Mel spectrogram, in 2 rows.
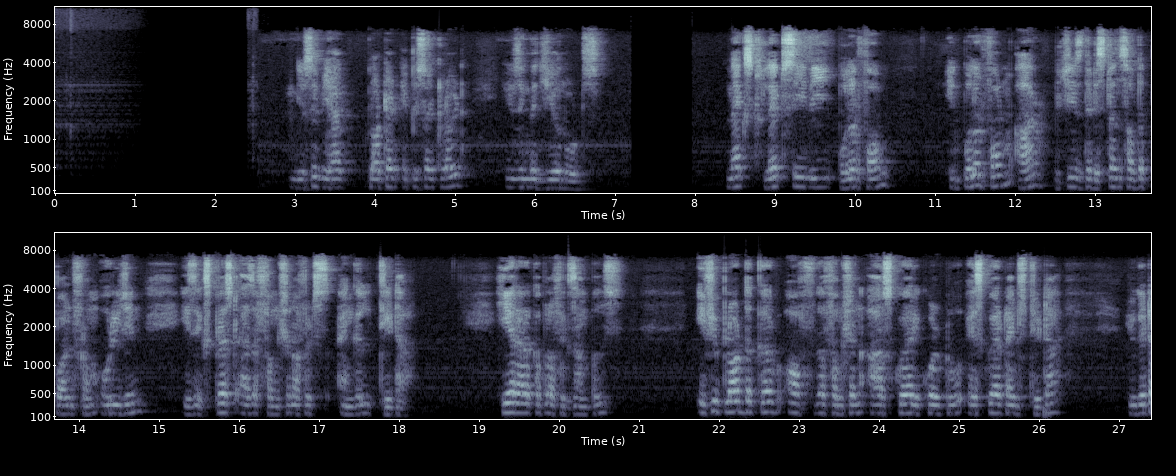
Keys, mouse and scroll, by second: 0.1-2.3 ctrl+drag.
